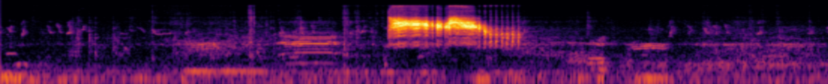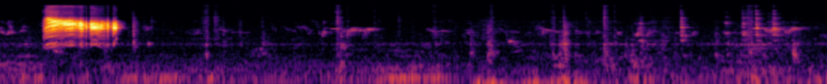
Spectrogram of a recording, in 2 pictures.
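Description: Common ioras (cipoh) calling: short chirps and a few pitched calls, broken twice by loud harsh chattering bursts. The first burst comes about five seconds in and lasts about a second and a half. The second, shorter one comes about twelve seconds in.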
